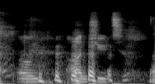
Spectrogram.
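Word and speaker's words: Anschütz: So what's the actual pronunciation? Do we know? – Anschutz. – Anschutz. – Anschutz? – No one actually When you hear Jochen say it, that's the only way.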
